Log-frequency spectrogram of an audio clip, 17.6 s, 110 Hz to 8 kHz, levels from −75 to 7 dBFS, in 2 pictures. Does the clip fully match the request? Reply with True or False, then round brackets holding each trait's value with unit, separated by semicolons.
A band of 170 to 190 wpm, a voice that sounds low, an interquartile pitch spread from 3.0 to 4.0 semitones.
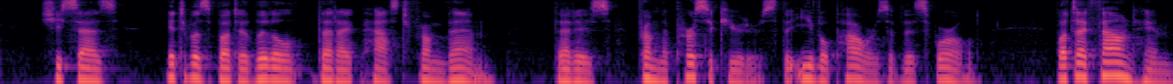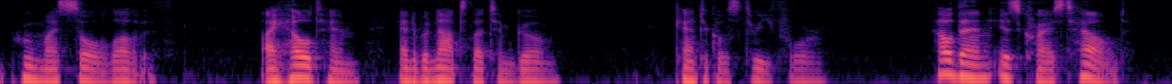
False (155 wpm; 120 Hz; 3.5 semitones)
